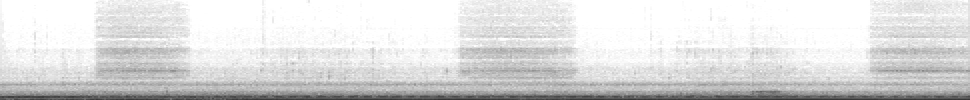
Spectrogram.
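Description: Air bubbles burst and gurgle in short bursts as a diver breathes out underwater.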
